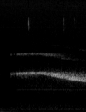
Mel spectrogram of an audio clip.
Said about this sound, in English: I'm sorry, the sirens are actually drowning you out.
